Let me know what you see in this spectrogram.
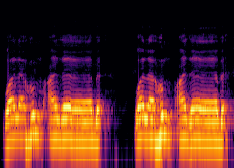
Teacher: maka dinamakan izhar syafawi izhar itu jelas syafawi itu jenis bibir jadi membaca mimnya jelas ya tidak boleh berdengung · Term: idhar safawi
